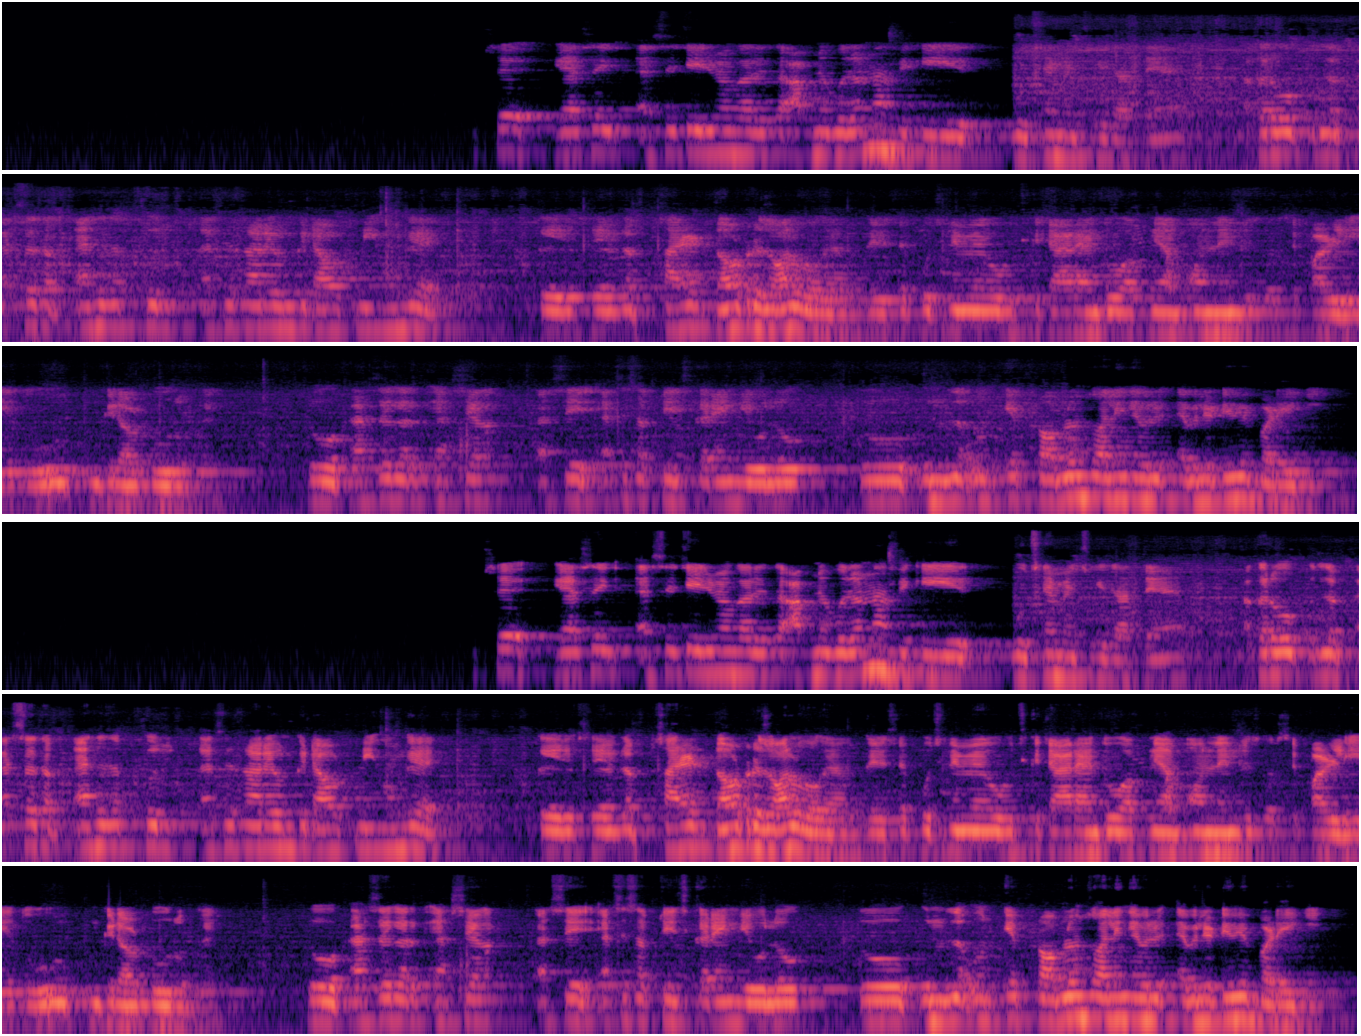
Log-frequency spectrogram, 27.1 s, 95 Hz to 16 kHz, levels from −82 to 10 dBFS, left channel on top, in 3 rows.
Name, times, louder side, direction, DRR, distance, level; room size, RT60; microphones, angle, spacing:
voice 1, 3.3-7.9 8.3-12.0 12.6-19.5 20.1-21.4 21.7-23.5 23.8-26.9, right 4 dB, 65° right, 10 dB, 0.6 m, -25 dB
sound 1, 6.7-25.2, left 3 dB, 20° left, 0.8 m, -44 dB
29.0 x 11.5 x 2.6 m, 1.3 s
head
